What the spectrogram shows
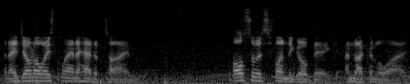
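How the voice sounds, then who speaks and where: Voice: medium pitch, lively intonation, fast. Casual streamer chatting over game music. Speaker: streamer who voices game characters. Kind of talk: casual game livestream chat.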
